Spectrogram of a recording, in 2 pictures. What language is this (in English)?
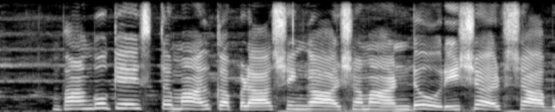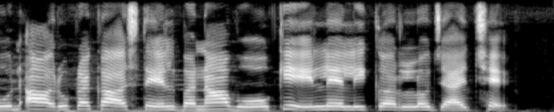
Maithili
